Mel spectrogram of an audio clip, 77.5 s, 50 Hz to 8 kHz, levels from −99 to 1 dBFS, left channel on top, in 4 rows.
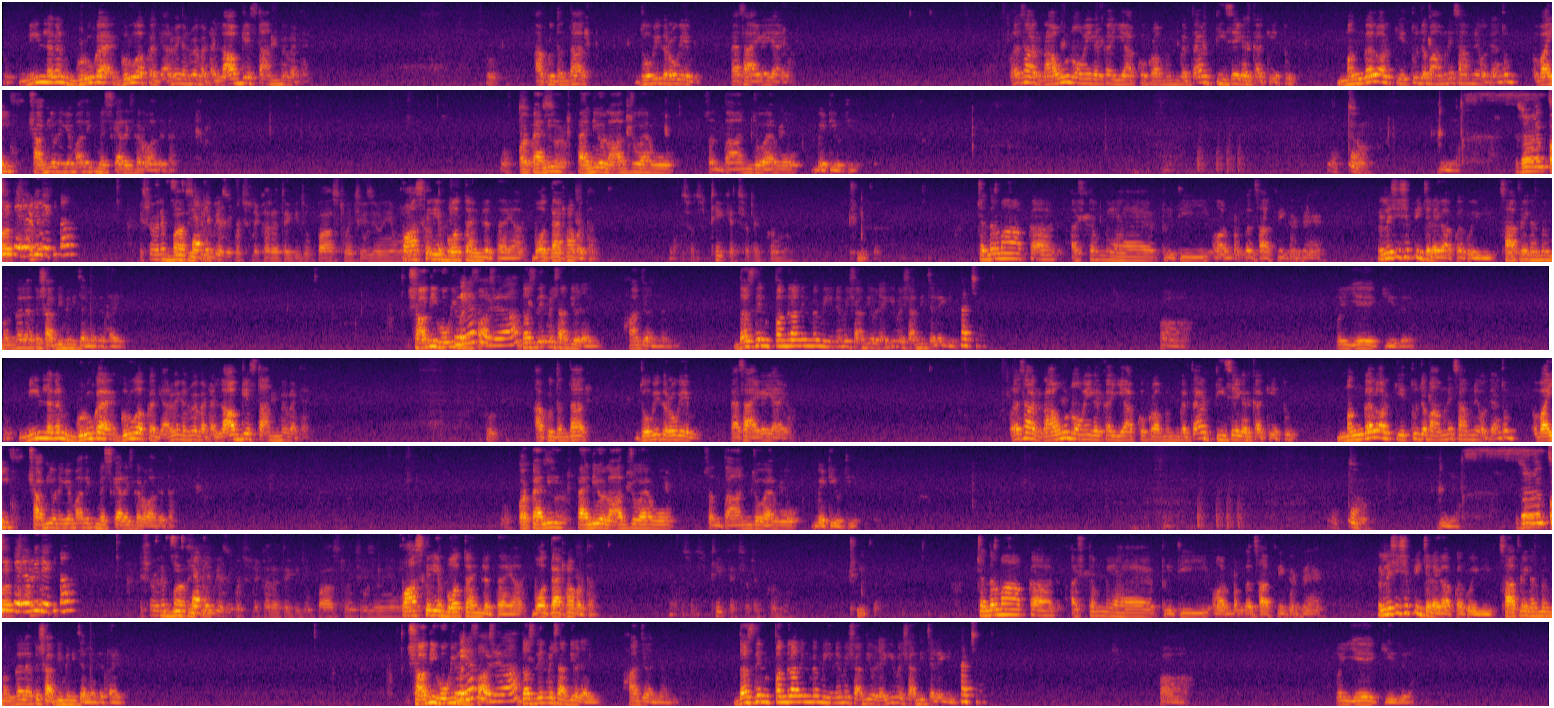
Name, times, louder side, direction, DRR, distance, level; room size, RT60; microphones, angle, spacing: voice 1, 0.0-3.8 6.0-6.2 6.6-7.3 7.9-8.7 9.1-9.9 12.6-16.2 16.7-21.5 25.8-27.8 28.2-30.1 37.3-37.8 38.3-38.4 40.7-41.3 43.7-46.2 49.4-49.5 50.9-55.2 55.9-59.6 63.2-64.2 64.6-65.6 65.9-66.6 67.3-70.1 72.6-72.9 74.8-75.8, right 3 dB, 85° right, 1.1 m, -25 dB
voice 2, 25.6-26.5 35.9-36.5 37.7-38.0 38.3-39.3 40.5-44.1 47.3-48.6 52.3-52.4, left 3 dB, 80° left, 0.6 m, -33 dB
voice 3, 38.4-39.6 40.5-40.6 41.1-41.4 63.8-64.6 70.1-70.4, right 3 dB, 55° right, 0.6 m, -22 dB
2.3 x 2.2 x 2.7 m
head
